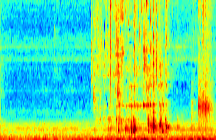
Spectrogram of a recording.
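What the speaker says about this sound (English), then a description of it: "now we're also supposed to add some water." Water poured into a freshly pulled double espresso for nitrogen-infused coffee, a soft trickling and dripping stream that starts partway through and runs on quietly near the mic.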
